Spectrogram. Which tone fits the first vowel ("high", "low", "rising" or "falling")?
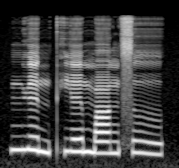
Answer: falling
